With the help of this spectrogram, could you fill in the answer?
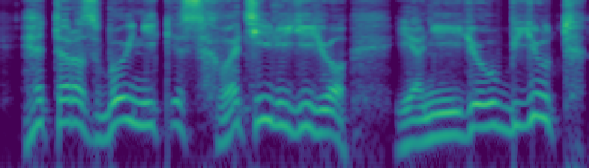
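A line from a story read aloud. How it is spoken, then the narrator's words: Shout. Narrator (Russian): крикнул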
